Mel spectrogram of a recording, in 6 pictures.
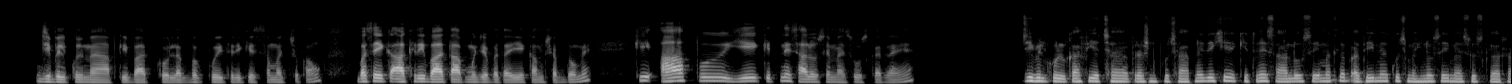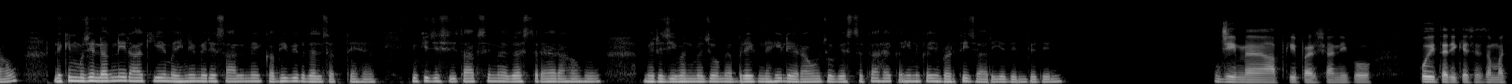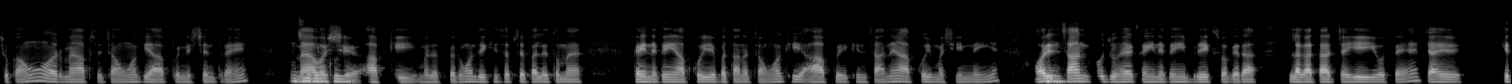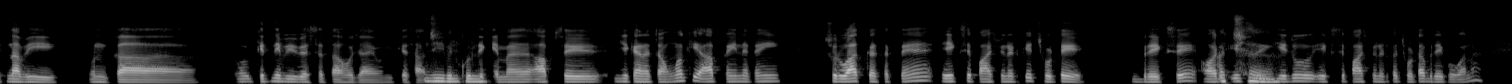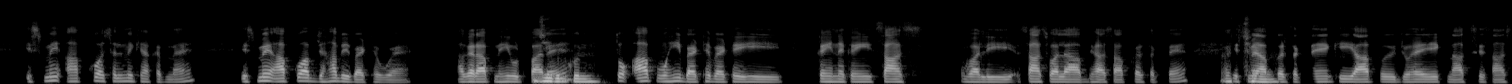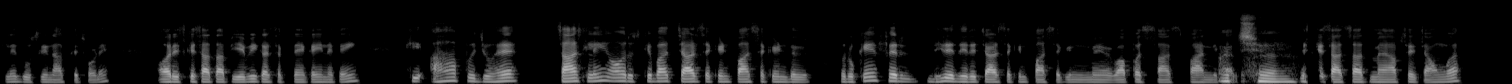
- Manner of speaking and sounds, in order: in English: "ब्रेक"; in English: "ब्रेक्स"; in English: "ब्रेक"; in English: "ब्रेक"
- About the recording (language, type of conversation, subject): Hindi, advice, व्यस्तता में काम के बीच छोटे-छोटे सचेत विराम कैसे जोड़ूँ?
- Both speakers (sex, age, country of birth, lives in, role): male, 20-24, India, India, user; male, 25-29, India, India, advisor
